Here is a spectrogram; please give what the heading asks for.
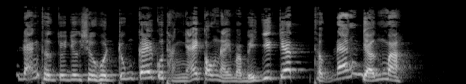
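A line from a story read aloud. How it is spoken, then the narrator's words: Hissed. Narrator (Vietnamese): Một người mở miệng rít lên, nói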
